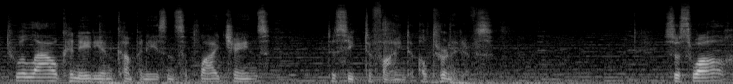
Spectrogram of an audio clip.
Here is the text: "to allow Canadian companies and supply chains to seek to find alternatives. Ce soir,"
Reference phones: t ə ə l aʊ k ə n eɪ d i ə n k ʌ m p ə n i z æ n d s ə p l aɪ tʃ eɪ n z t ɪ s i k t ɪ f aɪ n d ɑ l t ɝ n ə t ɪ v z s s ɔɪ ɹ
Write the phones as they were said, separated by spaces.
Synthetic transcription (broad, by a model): t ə ə l aʊ k ə n eɪ d i ə n k ʌ m p ə n i z n s ə p l aɪ tʃ eɪ n z t ɪ s i k t ɪ f aɪ n d l t ɝ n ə t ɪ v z s s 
